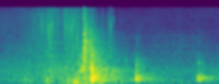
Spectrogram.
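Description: Golf iron swishing through the downswing and striking a ball off a hitting mat about a second in, with a sharp thunk. A softer knock follows about half a second later as the ball hits the simulator's impact screen.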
